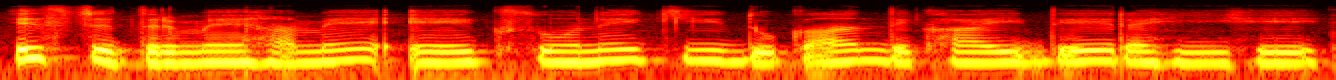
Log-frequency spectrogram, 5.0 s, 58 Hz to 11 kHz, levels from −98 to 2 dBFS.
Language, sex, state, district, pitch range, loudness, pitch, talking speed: Hindi, female, Madhya Pradesh, Bhopal, 185-205 Hz, -19 LUFS, 190 Hz, 145 wpm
